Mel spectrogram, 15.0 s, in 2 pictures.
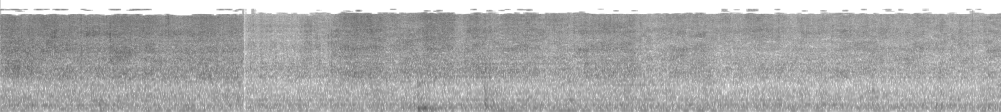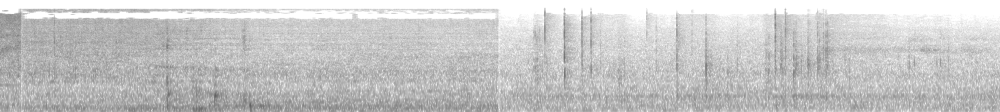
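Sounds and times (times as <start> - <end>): meat sizzling in a pan: 0.0 - 9.2.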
